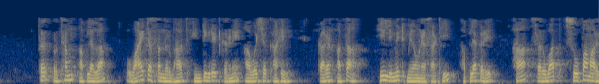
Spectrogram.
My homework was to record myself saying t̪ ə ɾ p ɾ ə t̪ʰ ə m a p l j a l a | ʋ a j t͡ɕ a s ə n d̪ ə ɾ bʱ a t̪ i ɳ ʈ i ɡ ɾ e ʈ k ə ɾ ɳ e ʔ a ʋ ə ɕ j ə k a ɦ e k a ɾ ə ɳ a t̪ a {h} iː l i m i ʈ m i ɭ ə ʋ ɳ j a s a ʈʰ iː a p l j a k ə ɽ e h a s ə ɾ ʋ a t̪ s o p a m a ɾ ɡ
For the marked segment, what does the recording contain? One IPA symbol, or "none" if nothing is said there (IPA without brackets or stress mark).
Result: h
